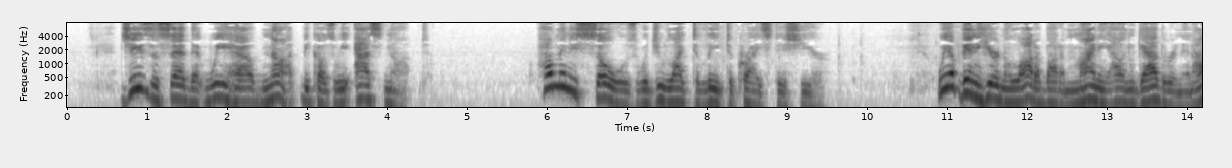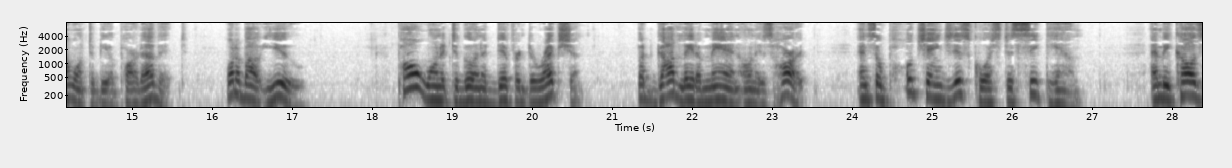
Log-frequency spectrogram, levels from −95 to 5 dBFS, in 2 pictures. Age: 60-79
